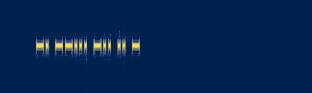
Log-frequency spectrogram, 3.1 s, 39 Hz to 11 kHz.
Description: Morse code, heard as a keyed tone, about 47 wpm, 700 Hz. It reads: N7DIT
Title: USA Call Signs - 5 Characters - 50wpm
